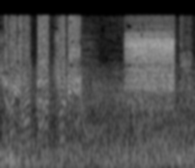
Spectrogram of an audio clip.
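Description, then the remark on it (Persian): Harsh, crackling static from a failing walkie-talkie radio hisses in broken bursts, with a garbled voice breaking through in choppy fragments before a steadier wash of hiss takes over near the end. “این بیسیم زبون بسته جونای آخرشه”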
